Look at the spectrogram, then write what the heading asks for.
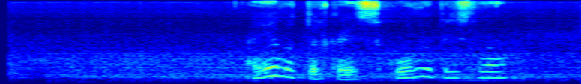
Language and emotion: Russian, neutral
